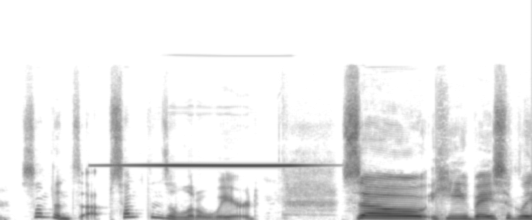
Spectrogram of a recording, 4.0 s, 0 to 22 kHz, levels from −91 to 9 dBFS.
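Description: From 0.67 s to 2.60 s the speech is overtaken by loudspeaker feedback squeal: the microphone was hearing the loudspeaker it fed, and at 5.5 kHz the loop gain passed unity, so that tone grew on itself over roughly the first 0.7 s until it sat a few decibels above the speech. It sounds like a piercing, steady whistle. A spectrogram shows a single bright horizontal line at 5.5 kHz, and the waveform's envelope swells and then stays thickened.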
